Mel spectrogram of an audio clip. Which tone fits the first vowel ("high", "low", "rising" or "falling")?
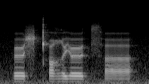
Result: high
